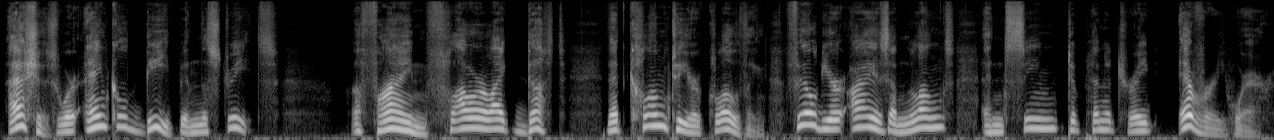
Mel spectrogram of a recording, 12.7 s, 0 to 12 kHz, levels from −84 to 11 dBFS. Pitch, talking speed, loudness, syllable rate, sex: 160 Hz, 120 wpm, -20 LUFS, 3.7 syllables/s, male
